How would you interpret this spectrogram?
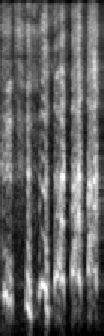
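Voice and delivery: real laugh; high burst of laughter. Real, not acted. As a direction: crack up at the joke. Laughing at chat's joke.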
